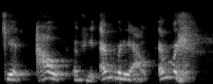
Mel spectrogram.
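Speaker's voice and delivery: high, shrieked screaming. Retelling a past Thanksgiving in the kitchen, retelling a scream. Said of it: "I stood in my kitchen and screamed".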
